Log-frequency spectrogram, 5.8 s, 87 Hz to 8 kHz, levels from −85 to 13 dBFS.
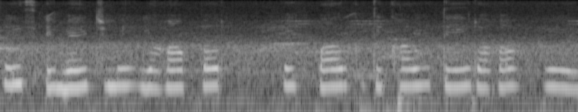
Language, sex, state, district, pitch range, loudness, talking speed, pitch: Hindi, female, Rajasthan, Jaipur, 240-255 Hz, -17 LUFS, 115 wpm, 245 Hz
